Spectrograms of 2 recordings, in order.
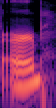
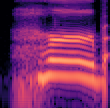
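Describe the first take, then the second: First: The word begins without any h sound. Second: The word begins with an audible h sound. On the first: This is how it is said in the US. "instead of herb" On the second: This is how it is said in the UK. "They say herb over there because there's a flipping H in it"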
